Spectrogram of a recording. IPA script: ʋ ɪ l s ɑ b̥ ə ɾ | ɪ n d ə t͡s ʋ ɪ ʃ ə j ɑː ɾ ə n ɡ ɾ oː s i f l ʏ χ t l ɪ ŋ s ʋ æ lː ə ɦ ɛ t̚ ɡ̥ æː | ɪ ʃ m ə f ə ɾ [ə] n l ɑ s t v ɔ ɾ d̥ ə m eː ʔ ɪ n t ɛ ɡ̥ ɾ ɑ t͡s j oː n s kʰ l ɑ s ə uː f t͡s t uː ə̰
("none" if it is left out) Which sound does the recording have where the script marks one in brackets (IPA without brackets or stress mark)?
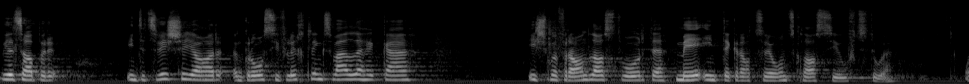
ɑ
